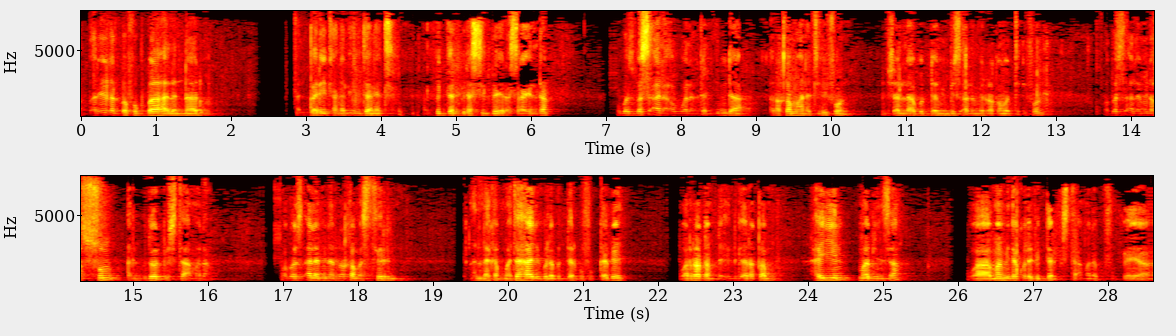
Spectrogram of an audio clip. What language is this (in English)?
Chadian Arabic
